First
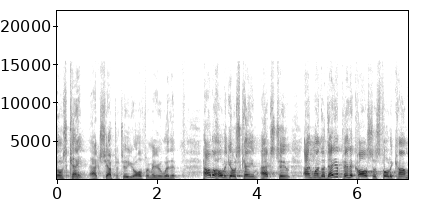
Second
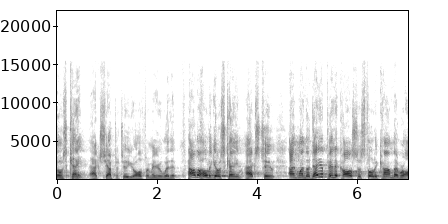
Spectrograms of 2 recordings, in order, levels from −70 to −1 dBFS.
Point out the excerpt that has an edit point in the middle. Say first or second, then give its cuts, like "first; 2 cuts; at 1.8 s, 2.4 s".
second; 1 cut; at 2.6 s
